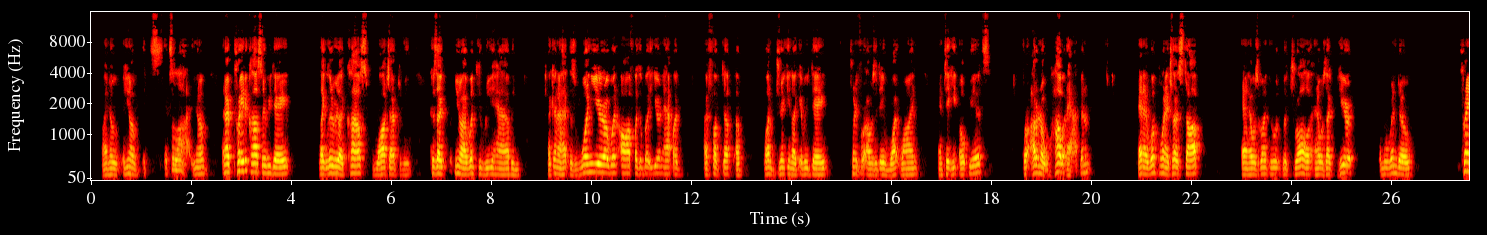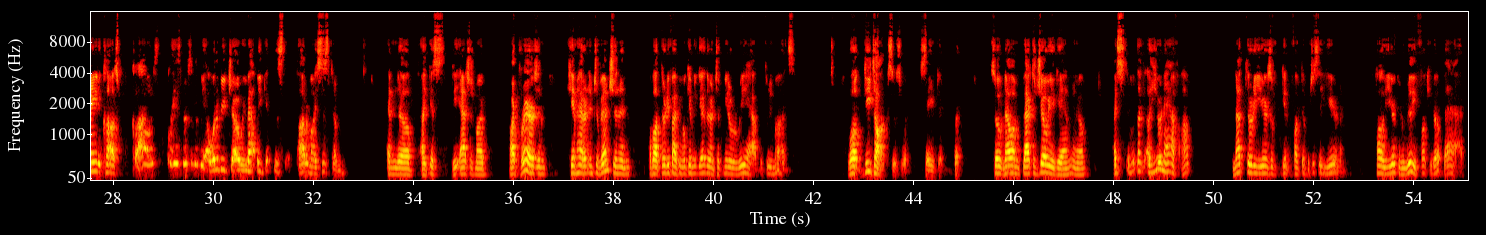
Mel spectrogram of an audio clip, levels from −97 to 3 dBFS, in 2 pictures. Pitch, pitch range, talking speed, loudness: 150 Hz, 135-170 Hz, 215 wpm, -31 LUFS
